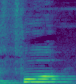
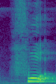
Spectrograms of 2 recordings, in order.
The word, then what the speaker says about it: fo: However, fo is a dentin labial sound. When we pronounce it, the upper teeth make a light contact with the lower teeth.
